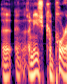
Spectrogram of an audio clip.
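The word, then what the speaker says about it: Anish Kapoor: please welcome to the program um renowned artist Anish kapor am I pronouncing that right oh you are yes you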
